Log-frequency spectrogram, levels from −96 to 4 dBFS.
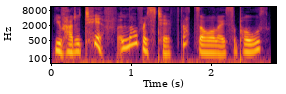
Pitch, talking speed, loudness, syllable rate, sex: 190 Hz, 190 wpm, -18 LUFS, 5.9 syllables/s, female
